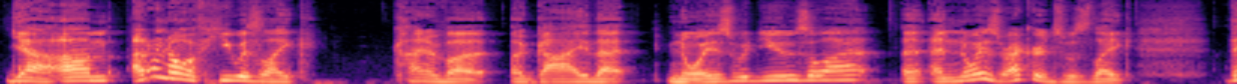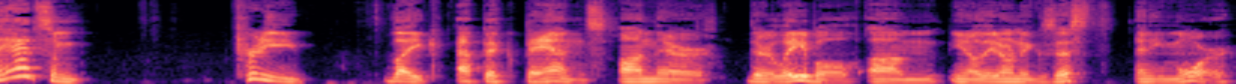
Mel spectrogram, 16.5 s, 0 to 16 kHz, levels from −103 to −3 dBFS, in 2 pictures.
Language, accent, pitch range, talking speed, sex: English, American, 115-145 Hz, 160 wpm, male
